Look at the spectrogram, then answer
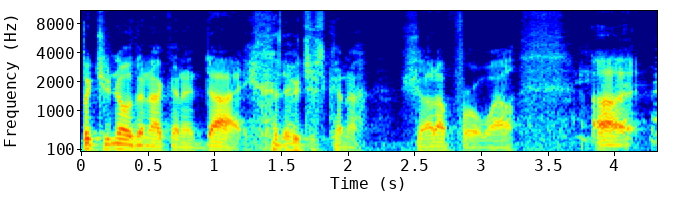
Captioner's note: a few chuckles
